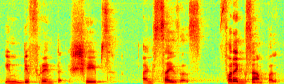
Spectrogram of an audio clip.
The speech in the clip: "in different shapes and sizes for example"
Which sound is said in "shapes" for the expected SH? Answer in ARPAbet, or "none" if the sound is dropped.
SH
